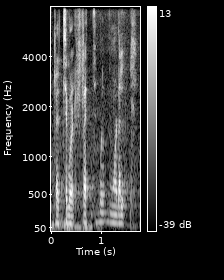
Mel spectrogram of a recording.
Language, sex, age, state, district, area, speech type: Malayalam, male, 30-45, Kerala, Malappuram, rural, spontaneous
